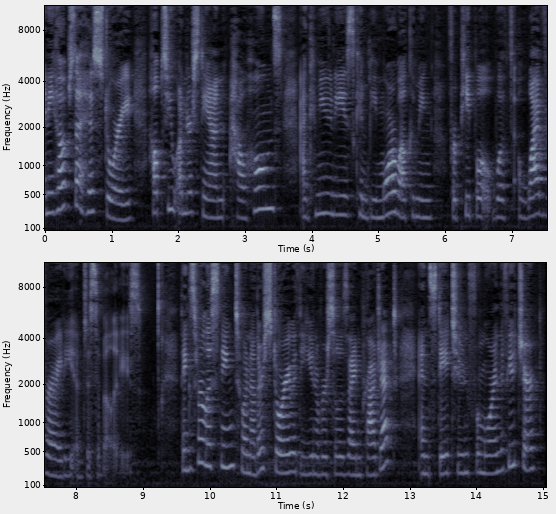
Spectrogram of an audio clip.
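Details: Adult woman speaking; typical speech.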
